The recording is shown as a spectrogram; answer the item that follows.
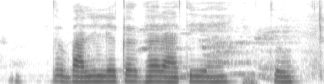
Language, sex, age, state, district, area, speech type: Hindi, female, 45-60, Uttar Pradesh, Chandauli, urban, spontaneous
